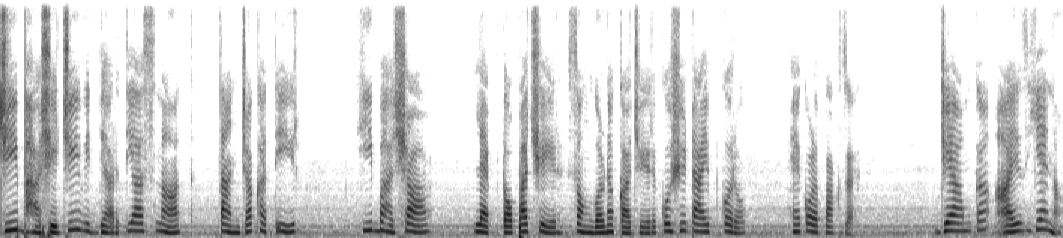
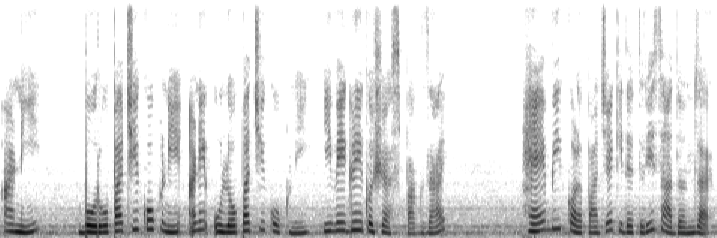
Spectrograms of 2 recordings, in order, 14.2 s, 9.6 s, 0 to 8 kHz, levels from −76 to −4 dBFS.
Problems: constant background noise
